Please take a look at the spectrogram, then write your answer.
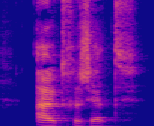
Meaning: past participle of uitzetten
- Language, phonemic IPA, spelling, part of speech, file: Dutch, /ˈœy̯txəˌzɛt/, uitgezet, verb, Nl-uitgezet.ogg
